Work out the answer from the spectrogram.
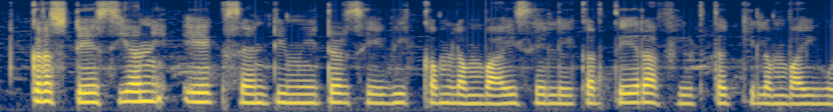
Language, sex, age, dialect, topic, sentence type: Hindi, female, 31-35, Awadhi Bundeli, agriculture, statement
